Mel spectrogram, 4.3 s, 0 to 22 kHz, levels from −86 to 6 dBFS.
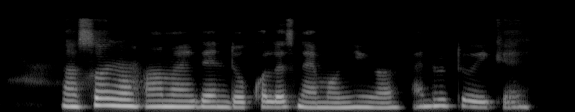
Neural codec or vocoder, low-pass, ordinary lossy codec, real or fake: codec, 24 kHz, 0.9 kbps, WavTokenizer, large speech release; 10.8 kHz; none; fake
